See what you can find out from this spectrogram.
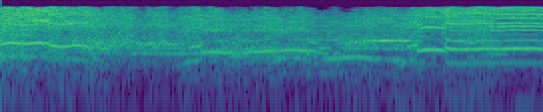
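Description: woman screaming excitedly

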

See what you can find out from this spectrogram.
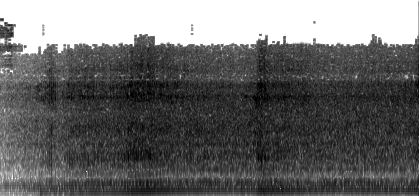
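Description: tractor engine running

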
